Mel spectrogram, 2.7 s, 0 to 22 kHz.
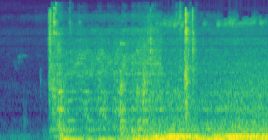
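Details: Doosan DX140LC-5 excavator diesel that would not start: brief crank, then it catches and settles into a steady low rumble; starts promptly, idles normally.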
